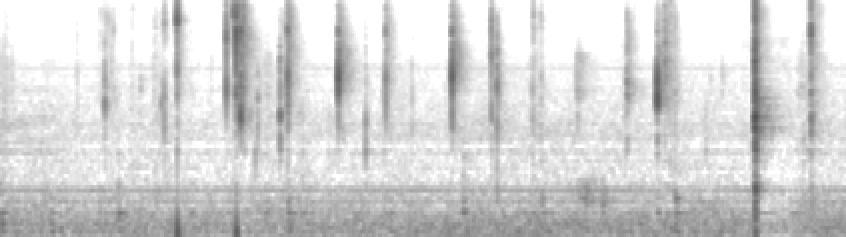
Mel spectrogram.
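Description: Plastic screw cap of a small plastic drink bottle being twisted open by hand: a string of sharp, irregular clicks as the cap turns and its tamper-evident ring breaks, the loudest near the end.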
